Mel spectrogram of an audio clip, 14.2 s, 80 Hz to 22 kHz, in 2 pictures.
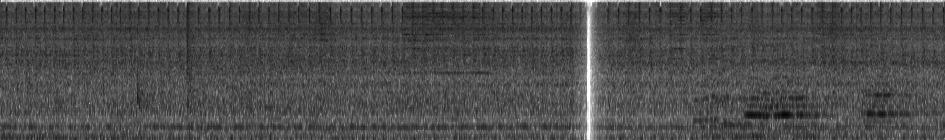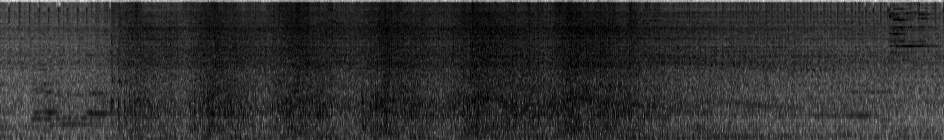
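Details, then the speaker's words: Yamaha Mio M3 scooter after camshaft replacement and valve clearance set to 0.08 in, 0.10 ex: starts, idles evenly, revs cleanly with no ticking from the top end; worn camshaft had caused the rough noise. "engkau hamdulillah udah Hai kembali normal untuk suara mesinnya enggak ada soal ngetik-ngetik lagi ya teman"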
